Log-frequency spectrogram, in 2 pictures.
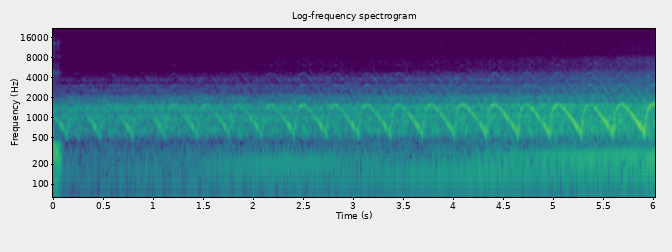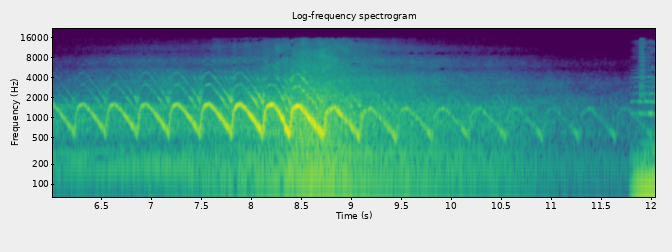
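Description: Emergency-vehicle siren in a fast up-and-down wail, about three sweeps a second. It grows louder to a peak about eight and a half seconds in, then drops slightly in pitch and fades away as it passes.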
